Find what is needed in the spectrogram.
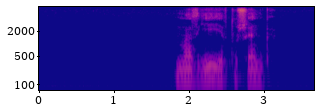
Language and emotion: Russian, neutral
